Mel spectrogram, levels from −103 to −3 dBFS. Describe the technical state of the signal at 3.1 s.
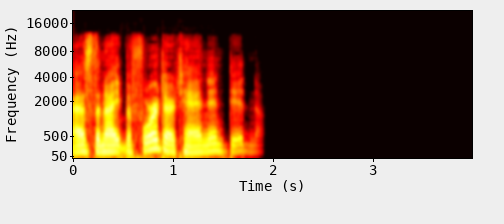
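At 3.1 s the signal is intact, with no fault present at that moment.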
